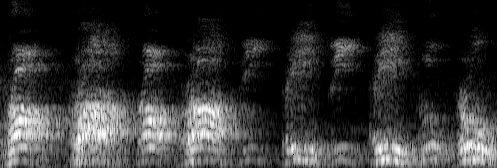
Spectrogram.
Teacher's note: Walaupun ro itu berharokat fathah, kasroh, dhammah maupun sukun, tetap dia 2 getaran selamanya, ya tetap 2 getaran, tidak boleh dikurangi atau ditambahi, ya pas ukurannya hanya 2 getaran itu. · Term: sifat takrir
